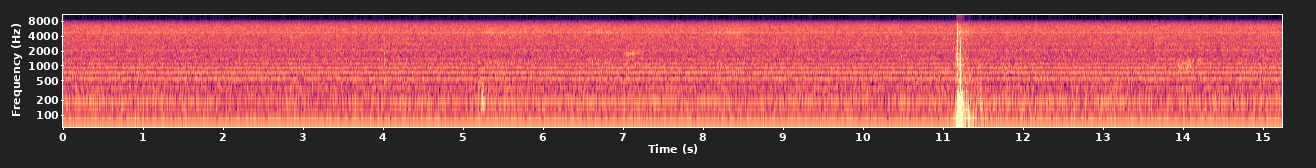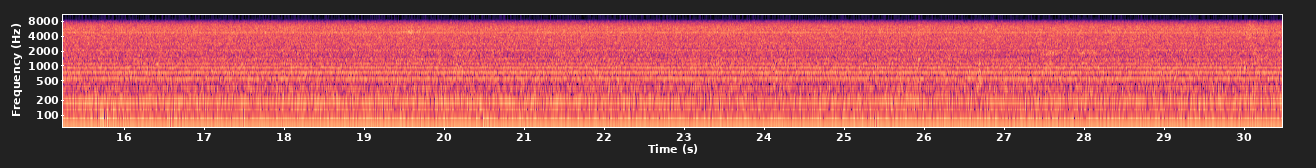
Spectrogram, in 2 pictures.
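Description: Steady electrical mains hum, a low tone with several fainter higher tones over a light hiss, broken once about eleven seconds in by a single sharp knock.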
